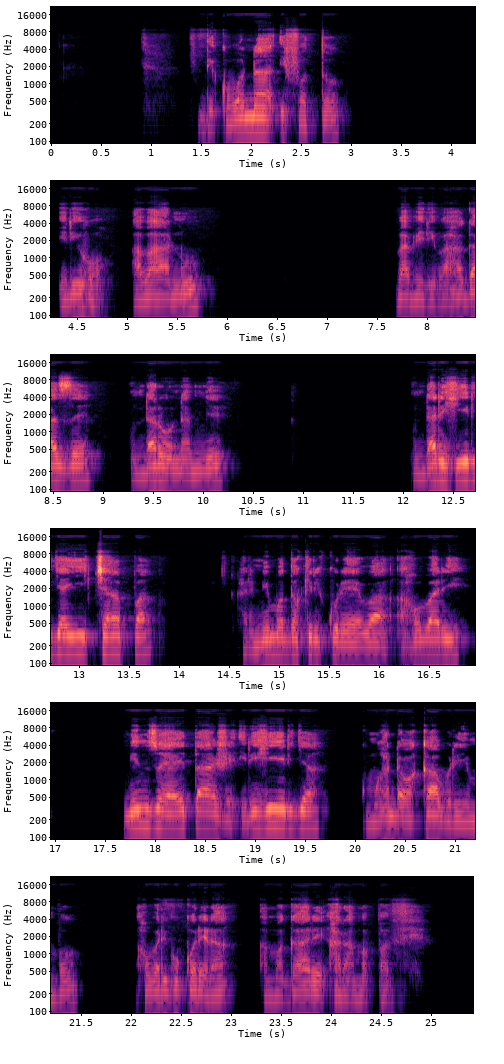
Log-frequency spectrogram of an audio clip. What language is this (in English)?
Kinyarwanda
